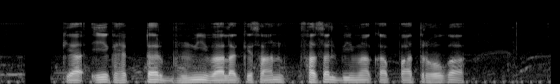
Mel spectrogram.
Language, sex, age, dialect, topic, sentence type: Hindi, male, 18-24, Awadhi Bundeli, agriculture, question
